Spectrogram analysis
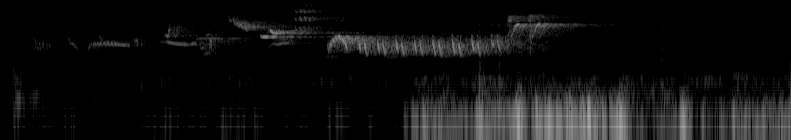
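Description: Common nightingale singing varied whistled phrases, then a fast run of rich repeated notes. A low rumble, likely wind, comes in halfway through.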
